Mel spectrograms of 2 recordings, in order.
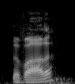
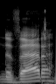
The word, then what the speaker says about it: Nevada: Nevada, how do you guys pronounce that? Nevada. Not Nevada?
